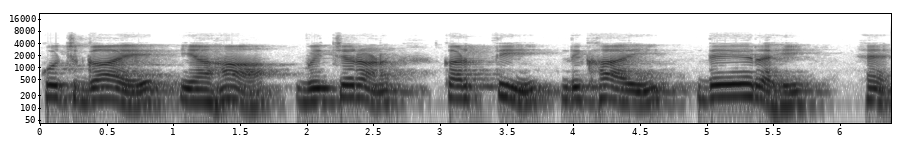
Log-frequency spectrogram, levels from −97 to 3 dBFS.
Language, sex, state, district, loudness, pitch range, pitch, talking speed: Hindi, male, Rajasthan, Bikaner, -13 LUFS, 135-175 Hz, 160 Hz, 85 wpm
